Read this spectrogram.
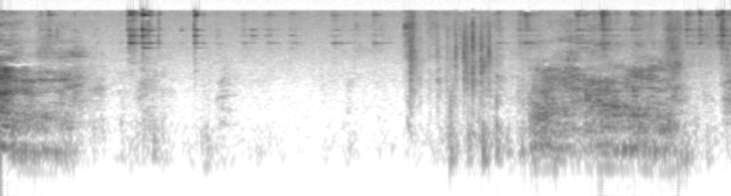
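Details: Two Siberian Huskies indoors wanting to go outside: drawn-out, grumbling, growl-like talking at the start and again swelling near the end, with a man's voice asking if they want to go out.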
